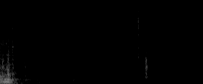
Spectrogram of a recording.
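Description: Faint computer keyboard keystrokes: a quick pair of clicks about one and a half seconds in, with near silence around them, as a terminal command is typed and entered.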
